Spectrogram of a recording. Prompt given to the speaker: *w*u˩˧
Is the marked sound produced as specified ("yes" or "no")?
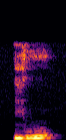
no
